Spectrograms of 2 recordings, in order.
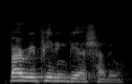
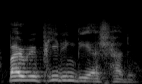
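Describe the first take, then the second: No difference in how they are said.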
